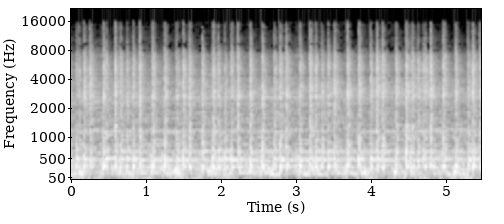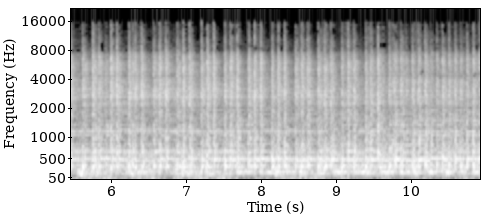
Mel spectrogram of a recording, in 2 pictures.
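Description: Fast, continuous drumming with a steady held note underneath.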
